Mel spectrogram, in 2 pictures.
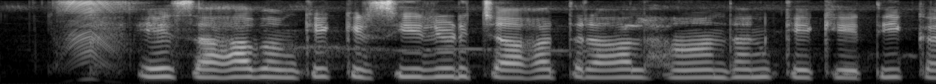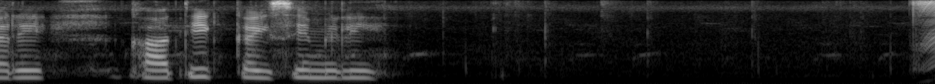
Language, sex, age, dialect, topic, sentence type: Bhojpuri, female, 18-24, Western, banking, question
